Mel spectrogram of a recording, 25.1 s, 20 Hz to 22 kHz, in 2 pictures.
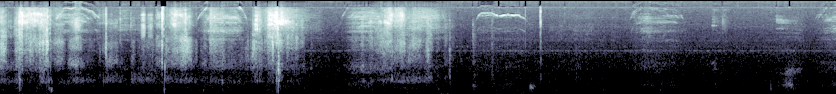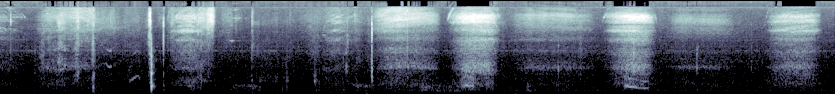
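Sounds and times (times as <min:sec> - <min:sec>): person breathing heavily: 0:17.4 - 0:24.9.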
